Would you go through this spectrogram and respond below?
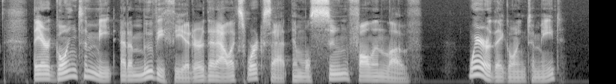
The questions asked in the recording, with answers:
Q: Where are they going to meet?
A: They are going to meet in a movie theater that Alex works at.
